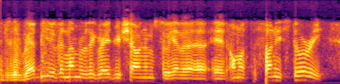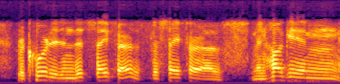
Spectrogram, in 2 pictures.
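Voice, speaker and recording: A man gives a Torah lecture at a middling pitch, reading out phrases and translating each one as he retells a story. The sound is thin and phone-like, with a faint hiss underneath. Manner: reads Hebrew phrases then translates, animated storytelling. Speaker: rabbi teaching a Torah class. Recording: tinny phone-like recording with faint noise.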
